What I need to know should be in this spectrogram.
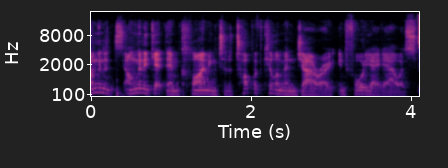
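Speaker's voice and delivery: normal talking voice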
